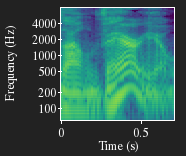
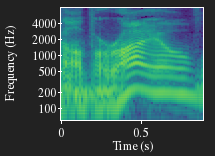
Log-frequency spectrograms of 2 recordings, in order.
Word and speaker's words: Alverio: He says, Alverio, what is that? And I never liked it anyway because everybody always mispronounced it, Alvario, whatever.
